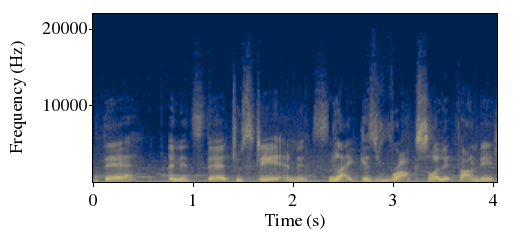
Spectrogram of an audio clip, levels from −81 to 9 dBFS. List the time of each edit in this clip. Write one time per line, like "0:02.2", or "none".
0:02.2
